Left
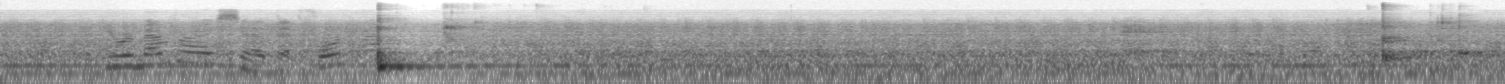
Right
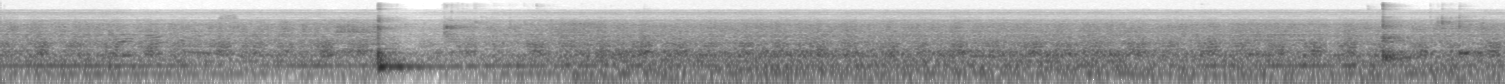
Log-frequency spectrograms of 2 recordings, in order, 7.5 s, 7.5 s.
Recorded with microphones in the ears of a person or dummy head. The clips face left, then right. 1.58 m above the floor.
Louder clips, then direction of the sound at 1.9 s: Even; 5° left (ahead or behind).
